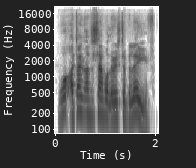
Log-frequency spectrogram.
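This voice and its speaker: A man in his late thirties chatting on a podcast with a mate. He swears freely and his voice shoots up high whenever he gets worked up in an argument. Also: fast talker. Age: 30s. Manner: sweary, jumps to a high pitch when arguing. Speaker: podcast co-host. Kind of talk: casual chat.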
